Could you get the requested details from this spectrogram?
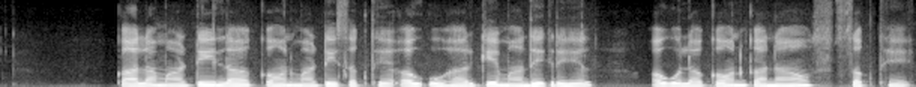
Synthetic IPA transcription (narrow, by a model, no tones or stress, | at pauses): kaːlamaːʈilakɔːnmaːʈisəkt̪ʰeʔəwoɦaːɾkemaːd̪ʱekɾeɦel | əwoːlakɔːnkanaːwsəkt̪ʰeː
